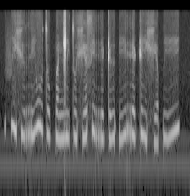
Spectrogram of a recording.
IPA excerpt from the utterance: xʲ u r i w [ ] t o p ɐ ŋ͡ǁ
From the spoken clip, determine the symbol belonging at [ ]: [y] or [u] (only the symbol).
u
